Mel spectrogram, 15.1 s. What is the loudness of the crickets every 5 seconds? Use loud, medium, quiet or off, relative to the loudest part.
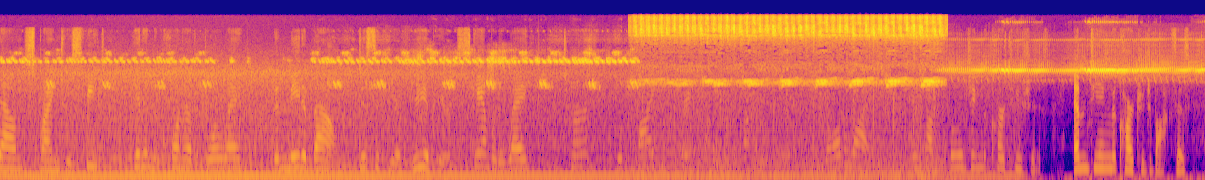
medium, medium, loud.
